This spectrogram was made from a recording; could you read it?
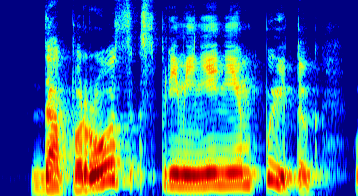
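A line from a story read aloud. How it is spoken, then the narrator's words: Indignant. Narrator (Russian): возмущенно сказал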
